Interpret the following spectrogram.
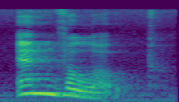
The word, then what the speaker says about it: envelope: stress is which syllable for envelope the first syllable is stressed for envelop the second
